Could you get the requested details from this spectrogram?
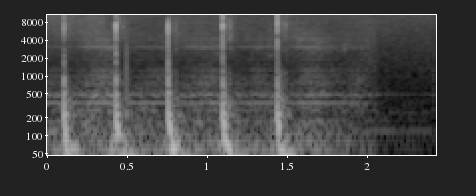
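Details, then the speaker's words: Four short, dull, low thuds from chest-wall percussion with little ringing after each tap; a dull percussion note, meaning reduced or absent air in the alveoli, as in pleural effusion or lung consolidation. "mas isso correspondem a diminuição ou desaparecimento da sonoridade pulmonar que ocorre quando há uma redução ou ausência de ar nos alvéolos"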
